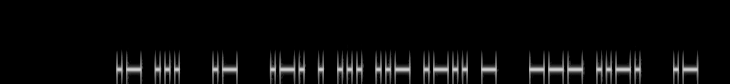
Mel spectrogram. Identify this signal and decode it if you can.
Morse code, heard as a keyed tone, about 25 wpm, 700 Hz. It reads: AS A RESULT OF A
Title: Sets of 5 Words Encore 25wpm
